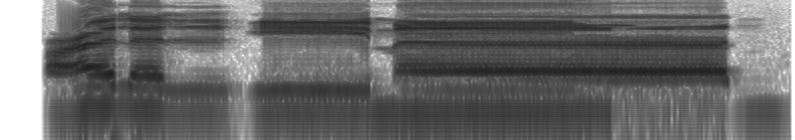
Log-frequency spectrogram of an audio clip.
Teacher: علی لام کو ہلانا نہیں، ای یا مدہ ہے، ایک الف کے برابر کھینچ کر پڑھیں گے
